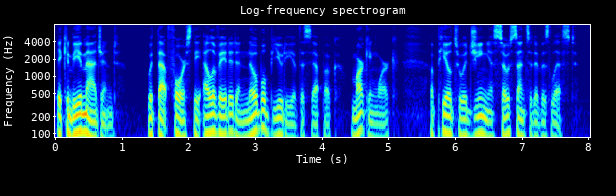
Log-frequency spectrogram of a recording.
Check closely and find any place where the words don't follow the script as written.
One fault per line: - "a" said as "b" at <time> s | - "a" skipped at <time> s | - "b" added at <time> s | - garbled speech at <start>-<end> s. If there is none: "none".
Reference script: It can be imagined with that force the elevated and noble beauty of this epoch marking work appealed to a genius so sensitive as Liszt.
none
